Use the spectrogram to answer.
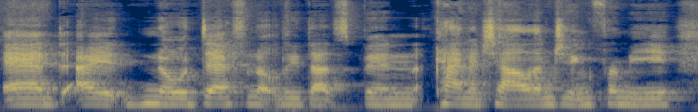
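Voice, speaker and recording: A woman's animated voice at a moderate pace, medium in pitch, with a German accent. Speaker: copywriter and business coach. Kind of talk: casual interview chat. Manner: animated, laughs often.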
